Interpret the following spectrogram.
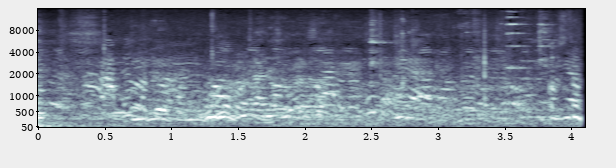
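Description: Several people chattering at once, overlapping voices with no single speaker standing out.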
